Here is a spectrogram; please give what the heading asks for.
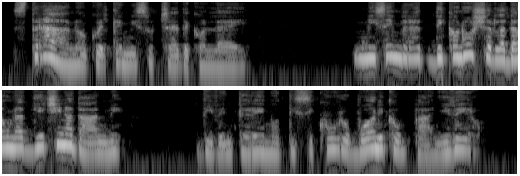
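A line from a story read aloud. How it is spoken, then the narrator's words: Astonished exclamation. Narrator (Italian): tutta stupita esclamò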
